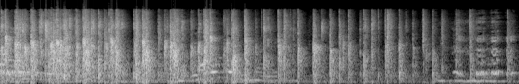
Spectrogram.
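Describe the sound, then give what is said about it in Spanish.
Applause from a group of people bursts out in quick, dense clapping that stays loud, then thins into looser, more separate claps with a voice or two mixed in. “Pues un aplauso a todos.”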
